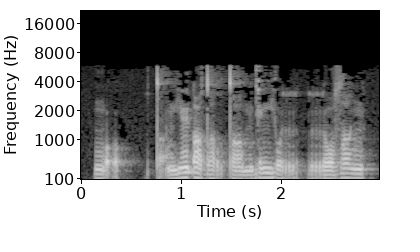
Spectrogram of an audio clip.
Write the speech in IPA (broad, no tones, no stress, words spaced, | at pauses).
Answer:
ŋɔ̰ | tˤḛŋjɛ̃ɗudˤar tˤamɡeŋjor | rozˤaŋ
